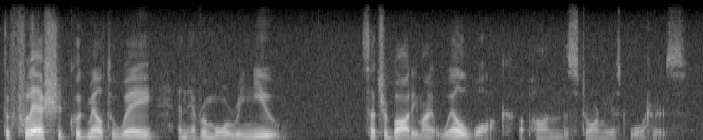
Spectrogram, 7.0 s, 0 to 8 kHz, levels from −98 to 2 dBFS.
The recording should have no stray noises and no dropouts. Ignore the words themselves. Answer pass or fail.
pass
